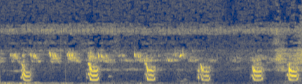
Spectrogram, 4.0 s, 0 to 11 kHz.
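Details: Breeding pair of grey francolins, aged five years and breeding three times per season, calling in a loud series of hoarse, looping notes repeated about every 0.7 seconds, with low background rumble.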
